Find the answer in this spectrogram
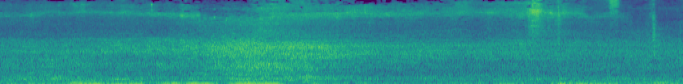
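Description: City street traffic: a passing car's tyre and engine noise swells and fades around three seconds in, over a steady low rumble of road noise.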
